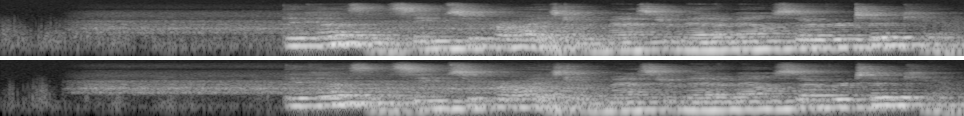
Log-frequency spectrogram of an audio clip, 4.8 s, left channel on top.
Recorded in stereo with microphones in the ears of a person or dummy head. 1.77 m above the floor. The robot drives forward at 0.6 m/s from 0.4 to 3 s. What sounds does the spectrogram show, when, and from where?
1.4 s a woman speaking: 60° left (ahead or behind), 1.3 m; by 4.7 s 50° left (ahead or behind), 1.5 m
